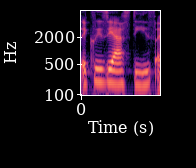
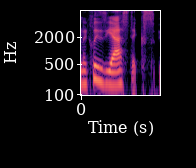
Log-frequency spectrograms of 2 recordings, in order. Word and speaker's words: Ecclesiastes: Because she was saying Ecclesiastics. Ecclesiastics. Ecclesiastics.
